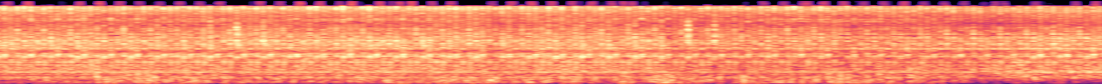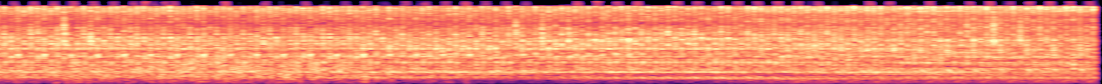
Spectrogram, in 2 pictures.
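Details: VW ALH TDI diesel idling with steady light ticking, two or three a second, after timing belt job; bent cam lock plate left cam timing about one tooth off; fixed by retiming cam with proper puller.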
